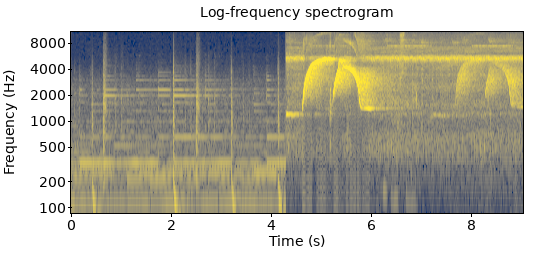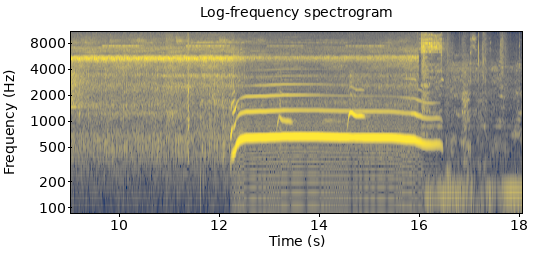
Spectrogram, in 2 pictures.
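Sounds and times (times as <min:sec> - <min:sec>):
sweeping bird calls: 0:04.3 - 0:11.2
high-pitched insect drone: 0:04.3 - 0:16.5.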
